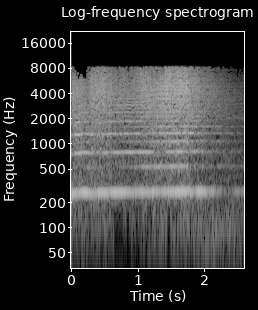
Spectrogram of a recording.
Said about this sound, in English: The whistle screeched out noisily.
